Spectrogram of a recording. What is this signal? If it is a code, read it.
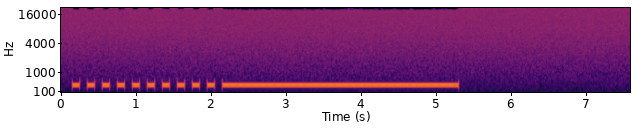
Telephone call progress tone (North American plan), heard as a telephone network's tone, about 350, 440 Hz, 0.1 s on and 0.1 s off. Stutter dial tone.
